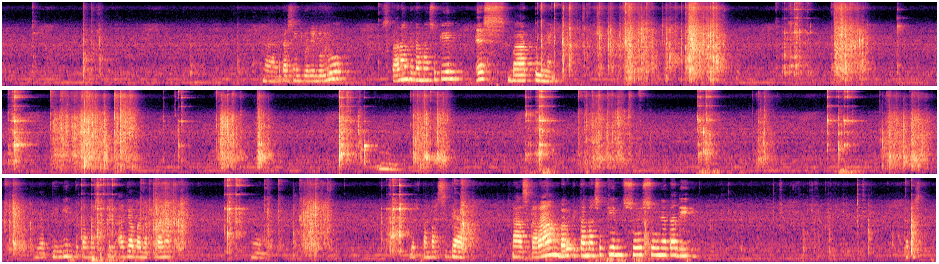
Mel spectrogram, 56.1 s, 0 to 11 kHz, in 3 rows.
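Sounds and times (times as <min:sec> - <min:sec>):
ice cubes clinking in glass: 0:15.6 - 0:17.4, 0:18.8 - 0:21.4.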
